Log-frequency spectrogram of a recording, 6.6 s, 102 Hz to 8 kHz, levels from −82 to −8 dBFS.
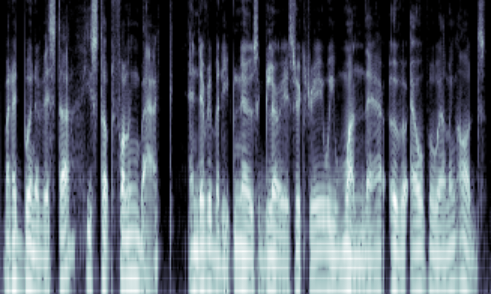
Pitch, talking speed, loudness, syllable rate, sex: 100 Hz, 185 wpm, -19 LUFS, 6.0 syllables/s, male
